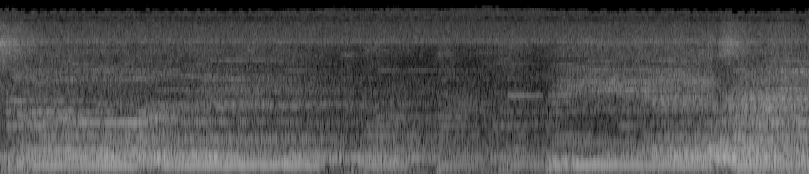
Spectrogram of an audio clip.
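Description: Live worship music: voices singing long, held notes in a slow, sustained passage. There is no clear drum beat, and the sound eases off briefly in the middle.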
